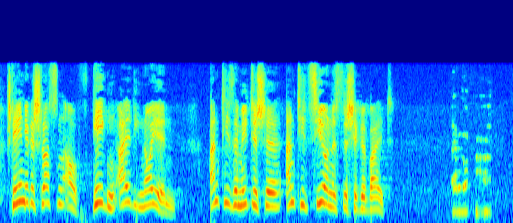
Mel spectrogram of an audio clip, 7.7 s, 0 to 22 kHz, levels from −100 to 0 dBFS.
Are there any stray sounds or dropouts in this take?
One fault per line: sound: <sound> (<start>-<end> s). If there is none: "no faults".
sound: laugh (6.8-7.4 s)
